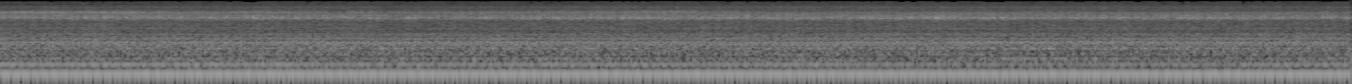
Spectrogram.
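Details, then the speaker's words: Furnace blower motor, long-sitting stiff motor: smooth even low hum with no rattle, scraping or wobble on medium and high speed while low speed struggles to start; normal running. "there's the medium that's nice and quiet no weird nose noises"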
